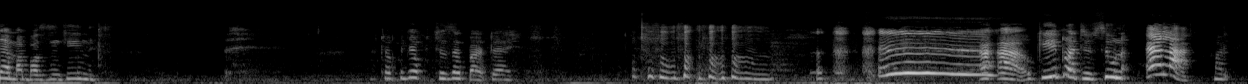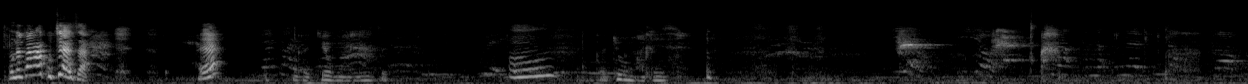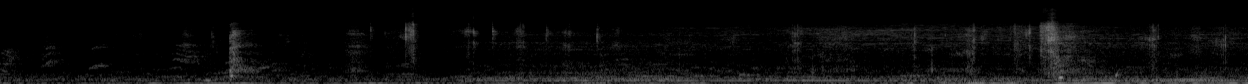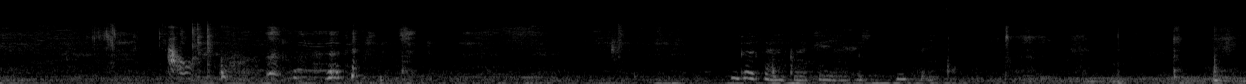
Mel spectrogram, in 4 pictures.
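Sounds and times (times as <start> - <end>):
toddler whining cry: 8.4 - 10.0
comb scratching through hair: 28.8 - 40.0.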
